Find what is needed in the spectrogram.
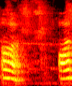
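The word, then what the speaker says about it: hour: अब इसको हम प्रोनाउंस करते हैं और मतलब अब यहाँ पर एच जो है वो साइलेंट है और ओ की आवाज़ आ रही है और क्या है, ओ जो है एक वॉवल है, तो इसलिए हम यहाँ पर एन इस्तेमाल करेंगे।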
